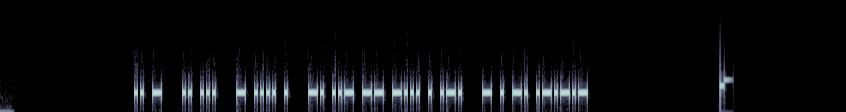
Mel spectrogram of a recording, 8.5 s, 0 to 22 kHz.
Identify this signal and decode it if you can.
Morse code, heard as a keyed tone, about 40 wpm, 700 Hz. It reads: IT IS THE NUMBER TEN.
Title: Sentences from Top 1000 Words - Review Part 2 - 40wpm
